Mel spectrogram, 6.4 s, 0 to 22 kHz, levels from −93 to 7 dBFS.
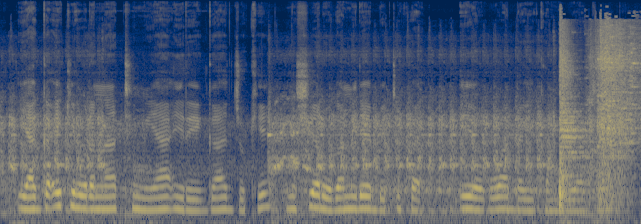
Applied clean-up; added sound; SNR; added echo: none; Glass / Engine / Car; 0 dB; none.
